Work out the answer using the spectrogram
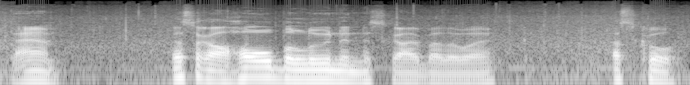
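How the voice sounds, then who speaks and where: A man's voice: fairly low pitch, a little fast, noisy background. A man doing casual live reaction commentary on a game, informal and slangy, thinking aloud.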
